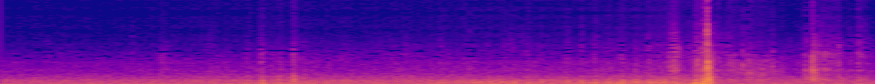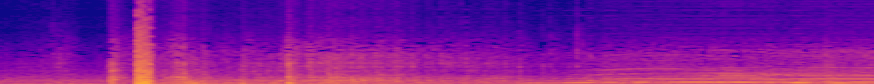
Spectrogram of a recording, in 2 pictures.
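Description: Skateboard wheels rolling with a steady rumble, broken by two sharp board cracks about three and a half and five seconds in, the second the loudest, and a smaller knock just after. Near the end a wavering pitched sound comes in over the rolling.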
